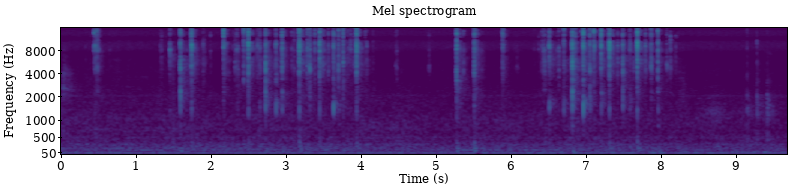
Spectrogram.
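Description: Keys of an external computer keyboard being typed in quick runs of keystrokes, with short pauses between phrases.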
